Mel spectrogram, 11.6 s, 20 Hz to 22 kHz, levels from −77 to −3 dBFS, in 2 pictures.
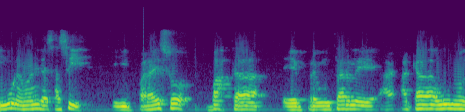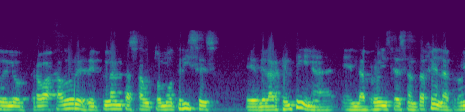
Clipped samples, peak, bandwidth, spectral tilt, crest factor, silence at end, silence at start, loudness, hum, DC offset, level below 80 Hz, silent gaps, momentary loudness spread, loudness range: under 0.1%; 0 dBFS; 7.4 kHz; -9.5 dB/octave; 14 dB; 0 s; 0 s; -15 LUFS; none; under 0.1%; -50 dBFS; none; 7 LU; 2 LU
